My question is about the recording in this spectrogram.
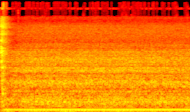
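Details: Bathroom exhaust fan after cleaning dust from the fan and housing: even, steady low hum with no rattle or clanging.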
